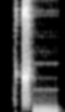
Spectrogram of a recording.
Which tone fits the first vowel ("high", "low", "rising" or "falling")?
low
